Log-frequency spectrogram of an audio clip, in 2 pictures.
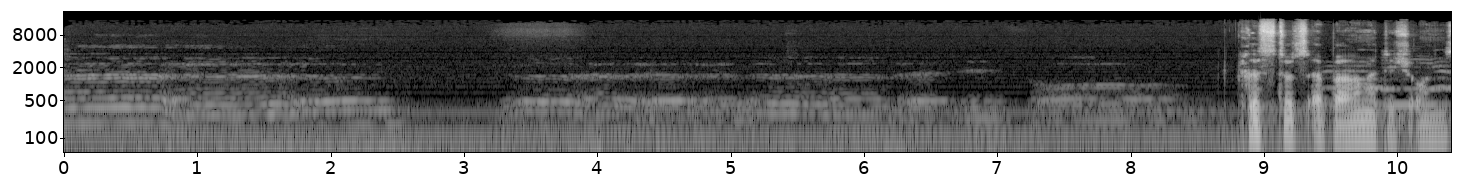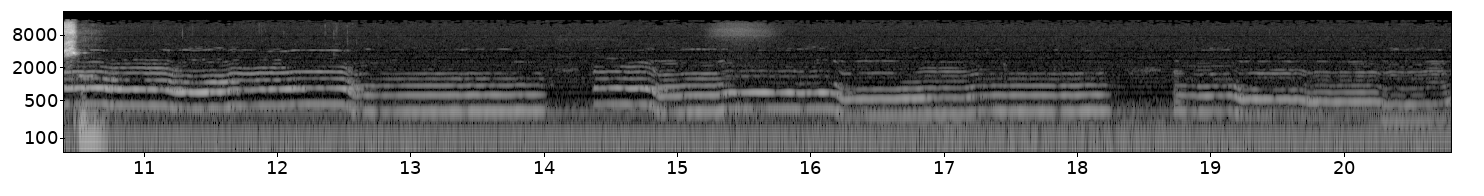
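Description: An elderly man chants slowly and steadily nearby.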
